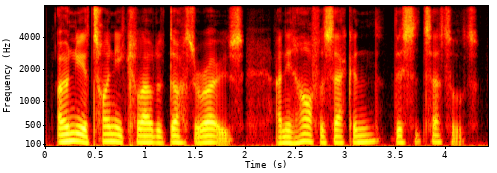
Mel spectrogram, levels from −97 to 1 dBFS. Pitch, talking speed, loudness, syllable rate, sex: 140 Hz, 205 wpm, -20 LUFS, 5.7 syllables/s, male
